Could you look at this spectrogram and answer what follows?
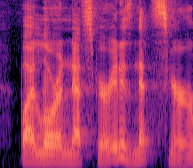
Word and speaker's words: Knetzger: It is Knetzger, right? That's I got the pronunciation there? It's Knetzger. Knetzger, okay, Knetzger, very, very good.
